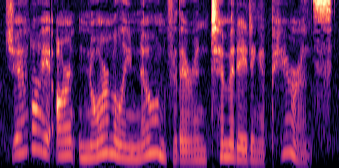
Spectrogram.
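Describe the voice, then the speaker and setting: An actress playing a composed, frank young Jedi apprentice in a video game. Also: female voice, medium pitch, lively intonation, brisk, a little hiss or hum, lightly acted. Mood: dutiful. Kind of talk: scripted video game acting.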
